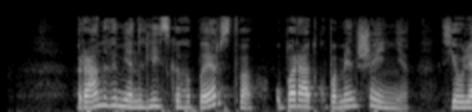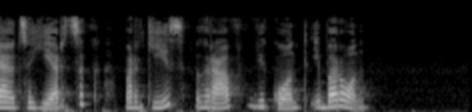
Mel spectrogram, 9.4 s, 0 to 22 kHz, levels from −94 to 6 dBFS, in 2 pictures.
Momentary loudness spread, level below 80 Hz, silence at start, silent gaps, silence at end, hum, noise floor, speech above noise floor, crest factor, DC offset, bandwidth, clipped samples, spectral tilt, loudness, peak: 12 LU; -58 dBFS; 0.8 s; none; 1.05 s; none; -78 dBFS; 46 dB; 18 dB; under 0.1%; 11.5 kHz; under 0.1%; -4.5 dB/octave; -32 LUFS; -14 dBFS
